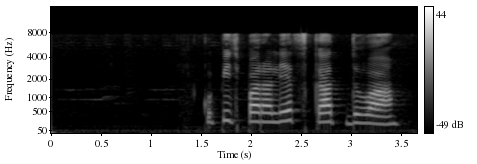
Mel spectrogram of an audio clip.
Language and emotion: Russian, neutral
